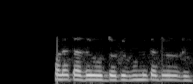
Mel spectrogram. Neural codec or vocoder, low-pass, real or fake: none; 3.6 kHz; real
